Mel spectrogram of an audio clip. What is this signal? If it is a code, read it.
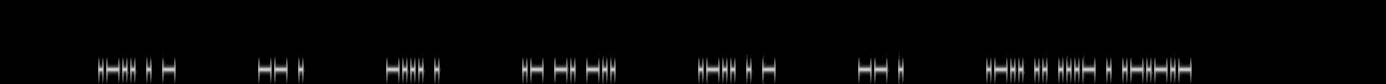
Morse code, heard as a keyed tone, about 30 wpm, 700 Hz. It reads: LET ME BE AND LET ME LIVE.
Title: 3x Word-Spacing - Sentences from Top 300 Words - 30wpm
